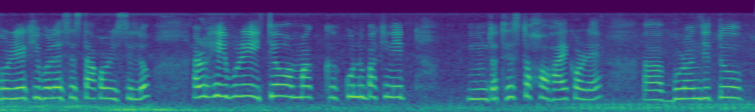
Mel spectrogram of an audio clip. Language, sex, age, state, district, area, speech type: Assamese, female, 30-45, Assam, Kamrup Metropolitan, urban, spontaneous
